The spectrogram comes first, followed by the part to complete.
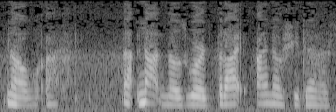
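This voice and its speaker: A woman's voice: mid-range voice, fairly even intonation, normal speed, close to an everyday voice. A woman playing a precocious, insistent young girl who speaks earnestly in a 1970s radio drama. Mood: earnest, wistful. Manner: earnest, emphatic. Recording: dull noisy 1970s radio broadcast.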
